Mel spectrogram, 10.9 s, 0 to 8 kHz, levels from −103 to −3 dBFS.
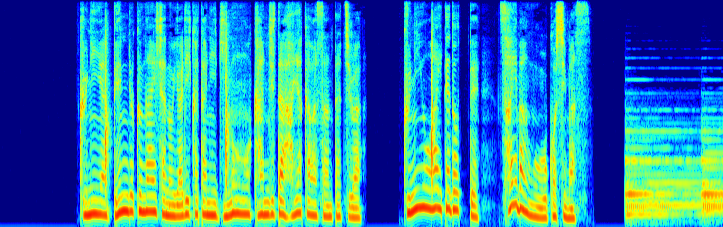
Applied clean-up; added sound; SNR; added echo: none; Clapping; 12 dB; none.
